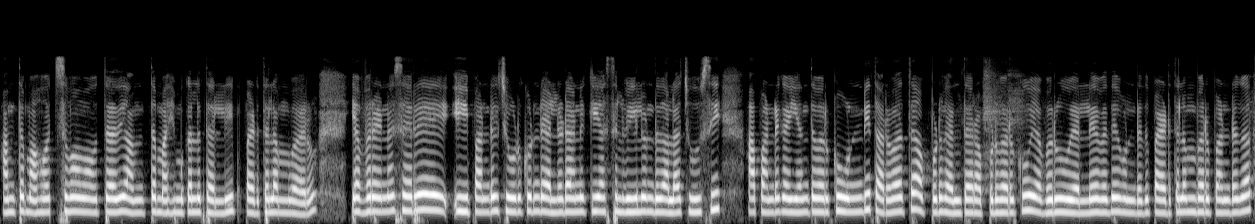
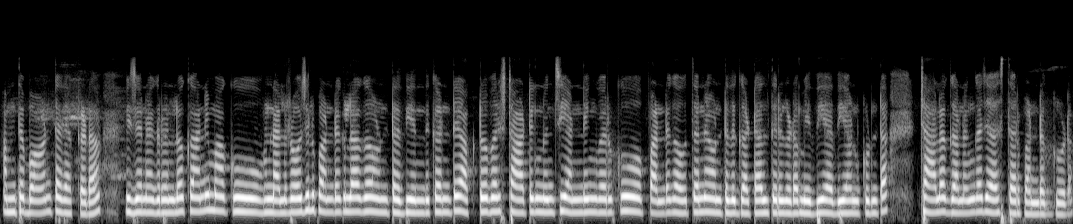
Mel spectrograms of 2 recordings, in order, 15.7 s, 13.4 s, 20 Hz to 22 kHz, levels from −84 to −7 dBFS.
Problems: none marked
